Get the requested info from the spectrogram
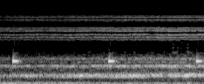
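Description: Electronic intro jingle: a steady synthesized drone with a short high ping about once a second, three pings in all.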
